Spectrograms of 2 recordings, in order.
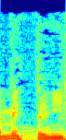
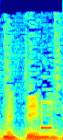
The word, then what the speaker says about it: Metheny: Parece que es la TH sería Metheny. Yo le digo Pat Metheny, qué sé yo. – Vos sabés que nuestro... – Sería Metheny.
